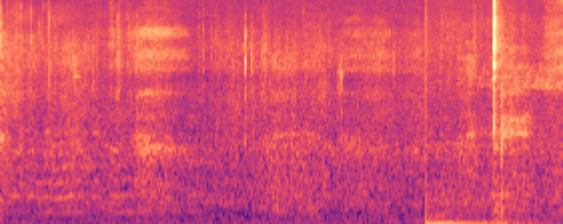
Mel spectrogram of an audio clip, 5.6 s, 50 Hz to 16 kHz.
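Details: Wild honey bee swarm, hanging from a tree branch, being collected into a 5-frame nuc box: a steady, dense hum of many bees runs throughout, with handling knocks and low thumps toward the end.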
